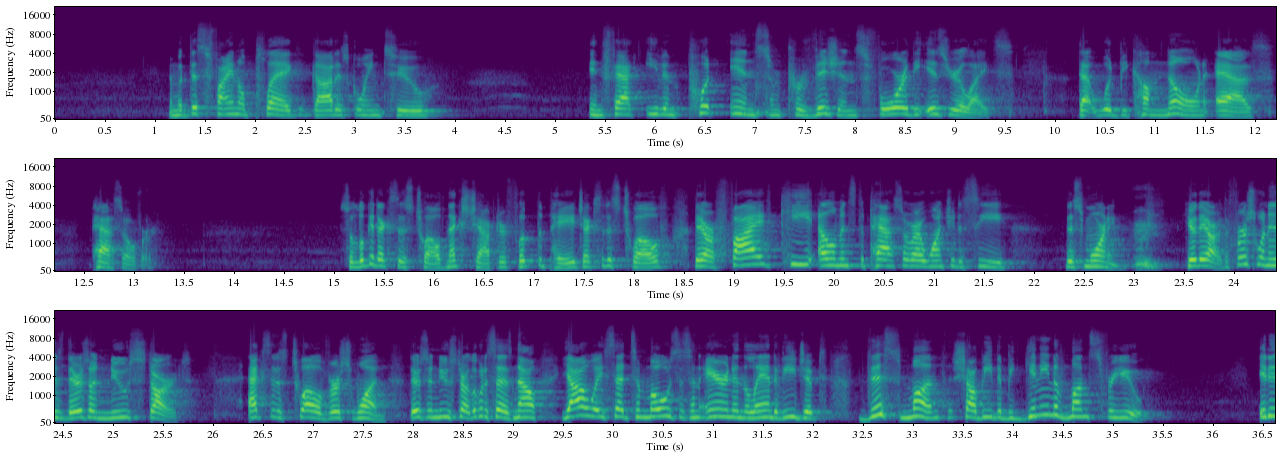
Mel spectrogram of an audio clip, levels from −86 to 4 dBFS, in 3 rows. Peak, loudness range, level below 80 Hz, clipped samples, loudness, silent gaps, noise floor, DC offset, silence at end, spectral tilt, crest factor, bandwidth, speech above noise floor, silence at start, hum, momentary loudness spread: 0 dBFS; 8 LU; -80 dBFS; under 0.1%; -21 LUFS; none; -69 dBFS; under 0.1%; 0 s; -6.5 dB/octave; 22 dB; 9.8 kHz; 48 dB; 1.15 s; none; 12 LU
